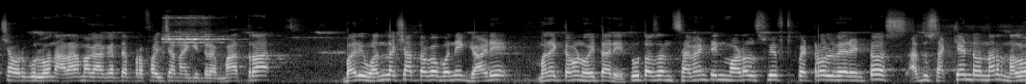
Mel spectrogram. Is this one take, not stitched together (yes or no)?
yes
